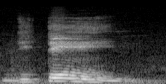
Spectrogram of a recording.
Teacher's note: It's a verb and it is stressed on the second syllable.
